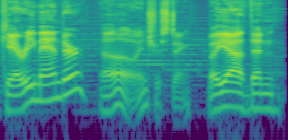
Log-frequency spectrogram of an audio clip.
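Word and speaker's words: gerrymander: Um, and the word Jerrymander is named after a man with the last name Jerry with the hard G sound. Uh, yet everyone pronounces Oh, Gary Mander.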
